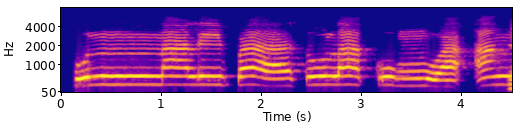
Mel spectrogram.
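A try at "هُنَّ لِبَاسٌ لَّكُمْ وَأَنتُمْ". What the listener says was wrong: Jangan buru-buru. Jangan buru-buru. Hunna libasulakum. Jangan buru-buru tasjidnya.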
